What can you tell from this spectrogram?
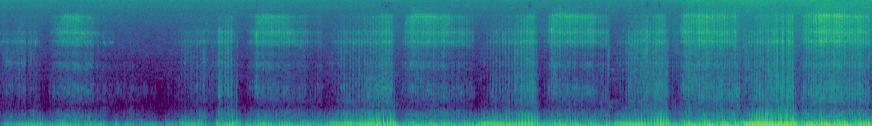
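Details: Domestic cat purring into a close microphone while falling asleep indoors, recorded with a shotgun mic and field recorder; low rumbling purr starts soft and grows louder, pulsing in breath-length phrases with brief pauses between inhale and exhale.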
